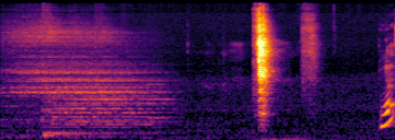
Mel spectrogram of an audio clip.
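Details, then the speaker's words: A cat named Cil, described by his owner as sneezing a lot, gives a sneeze; the owner says "bless you." "I don't know if you guys can hear it but my kitty Cil he sneezes a lot he's a Sneezy little boy"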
